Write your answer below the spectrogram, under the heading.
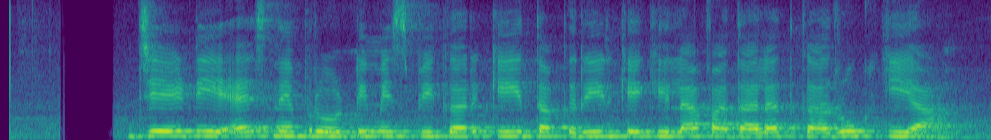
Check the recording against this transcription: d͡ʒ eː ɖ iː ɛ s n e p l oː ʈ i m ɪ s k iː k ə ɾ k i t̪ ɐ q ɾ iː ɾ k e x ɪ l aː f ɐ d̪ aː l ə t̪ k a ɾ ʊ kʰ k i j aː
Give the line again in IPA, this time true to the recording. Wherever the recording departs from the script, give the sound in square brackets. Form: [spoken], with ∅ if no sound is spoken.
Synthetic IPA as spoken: d͡ʒ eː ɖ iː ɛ s n e p [ɾ] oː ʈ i m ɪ s [p] iː k ə ɾ k i t̪ ɐ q ɾ iː ɾ k e x ɪ l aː f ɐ d̪ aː l ə t̪ k a ɾ ʊ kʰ k i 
